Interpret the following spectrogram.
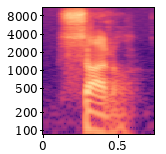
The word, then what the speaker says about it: subtle: Second, B is usually not pronounced before T. These are examples: debt, doubt, debtor, doubtful, subtle.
